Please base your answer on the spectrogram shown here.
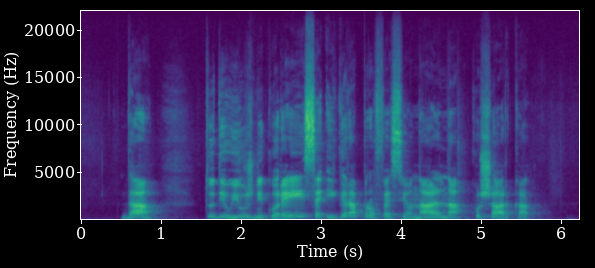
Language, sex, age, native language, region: Slovenian, female, 50-59, Slovenian, Carinthia region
